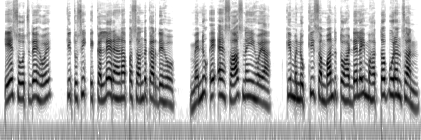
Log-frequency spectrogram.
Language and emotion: Punjabi, surprised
